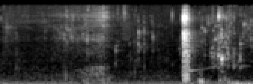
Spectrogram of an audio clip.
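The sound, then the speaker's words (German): Cherry Coke being drunk from a bottle: a sharp click followed by a few soft, wet gulping and sloshing sounds over quiet background hiss, with no talking. “ich packe mir gerade eine Cola aus”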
